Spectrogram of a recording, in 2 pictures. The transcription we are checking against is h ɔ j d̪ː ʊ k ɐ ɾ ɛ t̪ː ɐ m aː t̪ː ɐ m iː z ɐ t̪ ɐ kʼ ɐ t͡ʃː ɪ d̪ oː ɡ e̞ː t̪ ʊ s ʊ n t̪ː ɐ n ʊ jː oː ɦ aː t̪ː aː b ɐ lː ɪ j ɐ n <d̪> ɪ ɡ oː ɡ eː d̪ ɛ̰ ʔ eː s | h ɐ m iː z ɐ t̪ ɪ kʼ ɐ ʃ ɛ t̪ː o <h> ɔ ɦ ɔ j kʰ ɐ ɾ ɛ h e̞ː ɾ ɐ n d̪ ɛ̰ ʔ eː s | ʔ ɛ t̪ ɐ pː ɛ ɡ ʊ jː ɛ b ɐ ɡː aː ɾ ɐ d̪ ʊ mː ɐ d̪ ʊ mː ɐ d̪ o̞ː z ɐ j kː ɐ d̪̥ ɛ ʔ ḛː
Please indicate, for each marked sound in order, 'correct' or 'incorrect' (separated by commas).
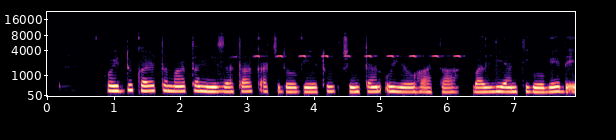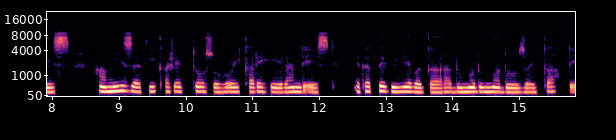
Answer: incorrect, incorrect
